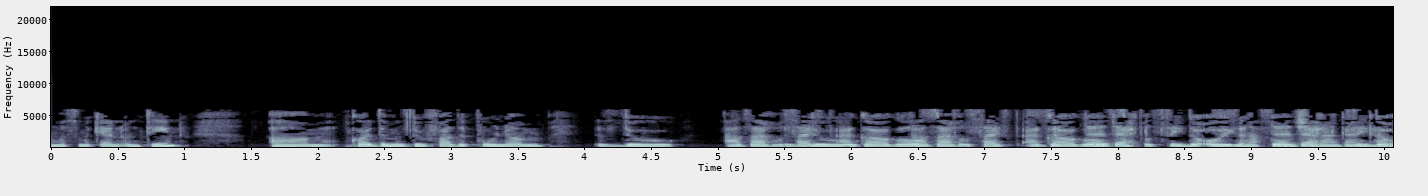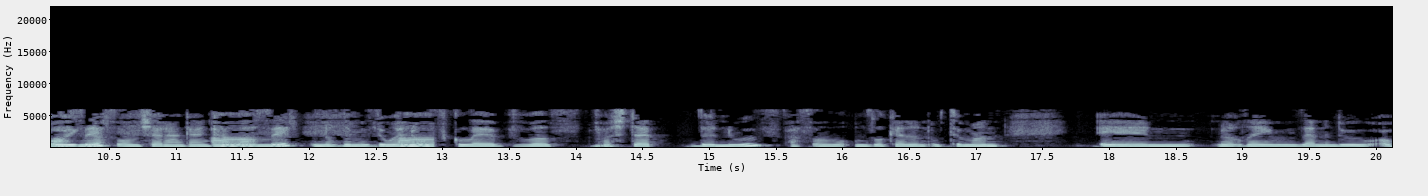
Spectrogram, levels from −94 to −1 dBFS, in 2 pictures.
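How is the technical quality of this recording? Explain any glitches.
The recording has two clear technical problems: heavy lossy compression across the whole clip, and a second copy of the audio running for several seconds in the middle.

The speech was likely squeezed through MP3 compression at a very low bitrate, probably around 24 kbps. Short of bits, the encoder discarded everything above 5.9 kHz and dropped weak frequency lines frame by frame, so the sound is dull, watery and swirly, with smeared consonants.

From 5.49 s, right after "א זאך", until 12.93 s, a doubled audio track plays. A second full-band copy trails the original by about one and a half seconds at roughly equal loudness, with no echo tail. It starts and stops abruptly.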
